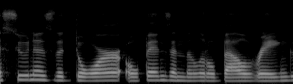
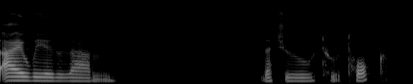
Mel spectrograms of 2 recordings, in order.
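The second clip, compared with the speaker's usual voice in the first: put-on German accent, quieter; 5 dB quieter than usual. A character lets a visitor talk business with Thaddeus, German accent. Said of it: "now I gotta do a German accent".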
